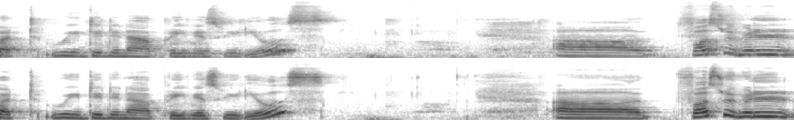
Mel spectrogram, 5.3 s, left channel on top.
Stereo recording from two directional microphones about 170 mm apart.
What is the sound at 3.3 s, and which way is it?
Speech, 45° right (ahead or behind).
